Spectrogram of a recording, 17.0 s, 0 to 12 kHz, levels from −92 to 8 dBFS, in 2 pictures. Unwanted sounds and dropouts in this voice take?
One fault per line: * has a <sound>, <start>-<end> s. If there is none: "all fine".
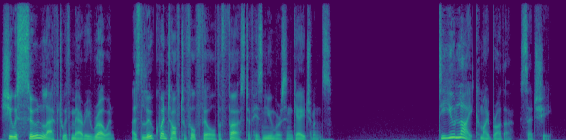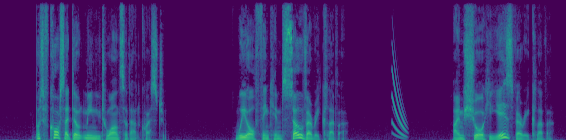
* has a chirp, 14.4-14.6 s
